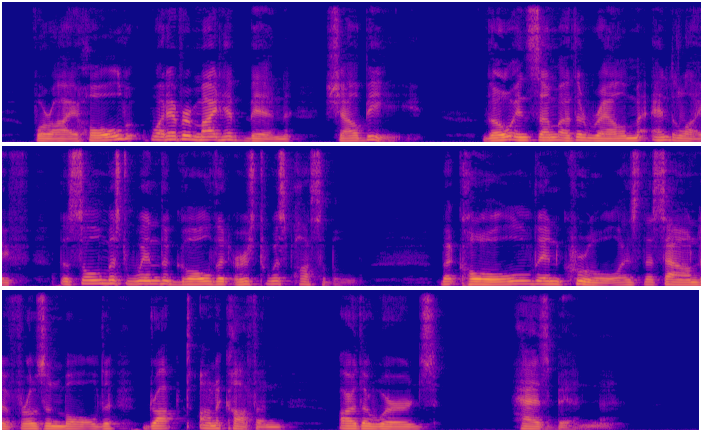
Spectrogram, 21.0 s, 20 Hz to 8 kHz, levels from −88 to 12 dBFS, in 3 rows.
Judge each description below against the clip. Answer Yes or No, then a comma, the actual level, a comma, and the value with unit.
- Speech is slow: Yes, slow, 130 wpm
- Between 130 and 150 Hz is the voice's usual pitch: Yes, medium, 140 Hz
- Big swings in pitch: No, average, 3.7 semitones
